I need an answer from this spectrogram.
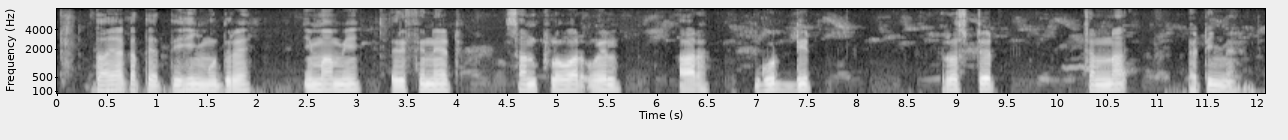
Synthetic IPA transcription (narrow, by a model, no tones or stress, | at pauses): d̪ajakat̪ɛʔt̪iɦiɲmud̪ɾɛ | imami | ɾipʰineʈ | sanpʰlɔwaɾɔɛl | aɾ | ɡuɖ̚ɖiʈ̚ | ɾəsʈeʈ̚ | t͡ʃənːaʔ | ɦəʈiɲmɛ̃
